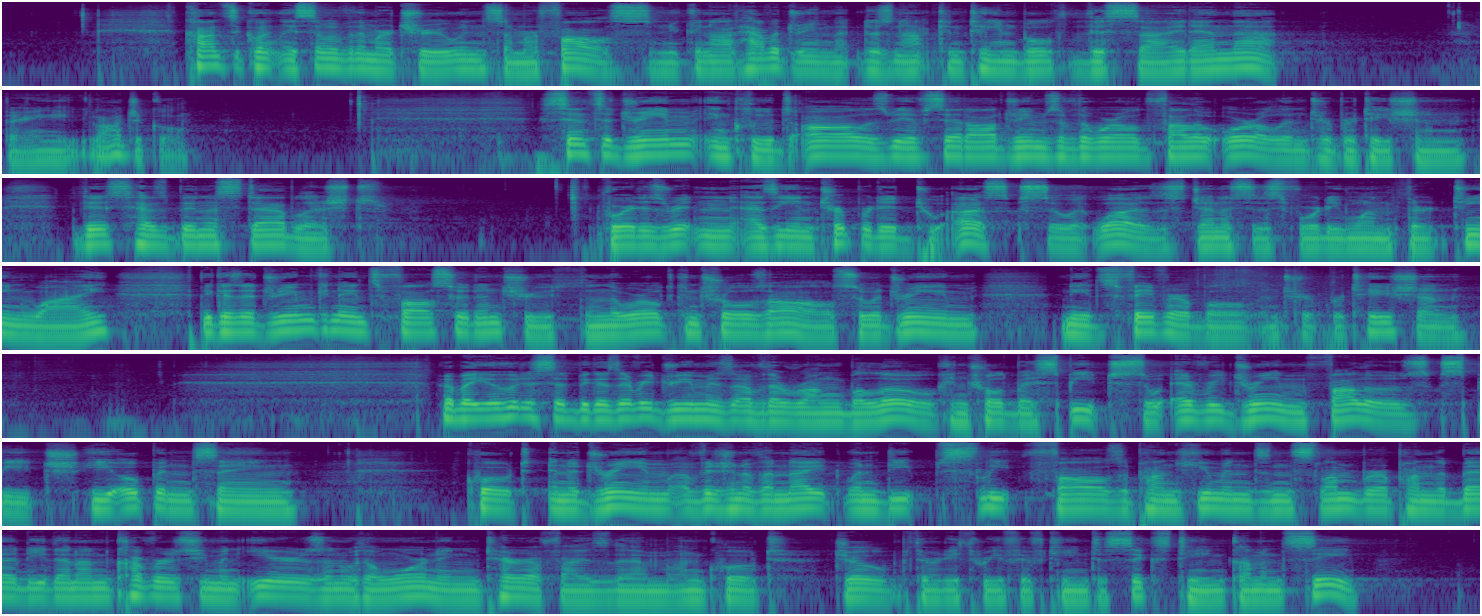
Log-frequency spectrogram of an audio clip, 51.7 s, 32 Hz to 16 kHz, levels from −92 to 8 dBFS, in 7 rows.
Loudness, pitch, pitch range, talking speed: -26 LUFS, 110 Hz, 100-120 Hz, 165 wpm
